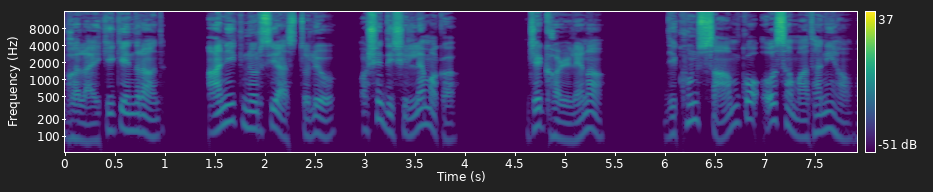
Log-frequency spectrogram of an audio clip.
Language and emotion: Goan Konkani, sad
